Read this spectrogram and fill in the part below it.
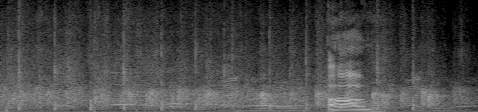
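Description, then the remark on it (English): A church audience claps steadily throughout in praise of the Lord, with a loud rising shout of triumph from many voices bursting out near the end amid the applause. “Give the Lord a great hand clap of praise and a shout of triumph, a shout of triumph.”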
